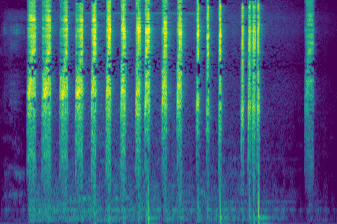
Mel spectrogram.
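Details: Female grey-cheeked bulbul (Alophoixus bres) singing a quick run of about fifteen harsh, scratchy, high notes, roughly three a second, then a short pause and a few more.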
